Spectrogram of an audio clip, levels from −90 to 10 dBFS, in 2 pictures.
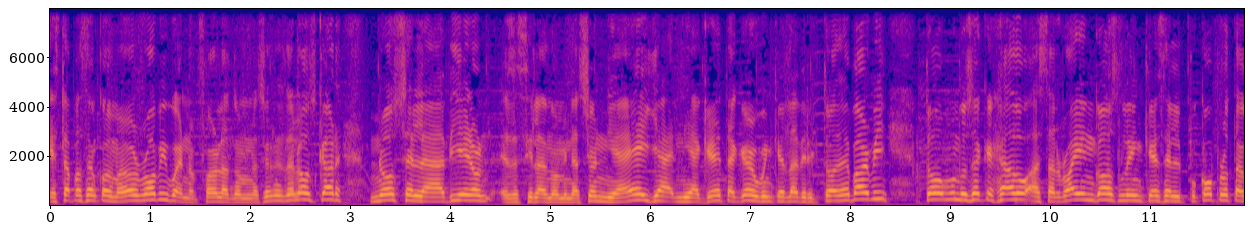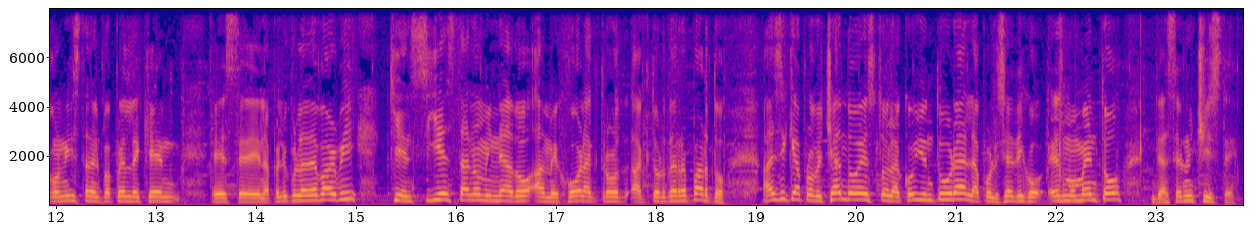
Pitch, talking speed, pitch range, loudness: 205 Hz, 205 wpm, 185-235 Hz, -18 LUFS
